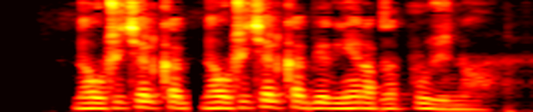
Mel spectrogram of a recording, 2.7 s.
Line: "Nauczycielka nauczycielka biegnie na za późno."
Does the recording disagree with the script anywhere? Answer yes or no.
no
